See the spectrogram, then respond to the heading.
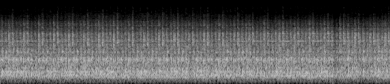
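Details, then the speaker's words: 2016 Land Rover Discovery Sport 2.0 Ingenium diesel at 101,407 km, cold morning start, idles with a rapid, sharp metallic ticking steadily over the engine note, recorded from the front, with the engine warning light on. "지금 이게 아침 초기 시동이니까 아마 소음이 좀 많이 발생이 될지도 몰라요."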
